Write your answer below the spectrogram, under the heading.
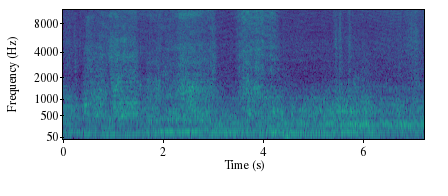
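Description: Water jetting from a garden hose spray nozzle onto a car's body, hissing in uneven surges as the spray is swept over the panels.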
